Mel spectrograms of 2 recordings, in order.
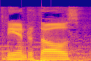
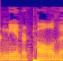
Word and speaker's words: Neanderthals: And Homo sapiens, for hundreds of thousands of years, lived alongside of Neanderthals, or Neanderthals, actually, as it's pronounced.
